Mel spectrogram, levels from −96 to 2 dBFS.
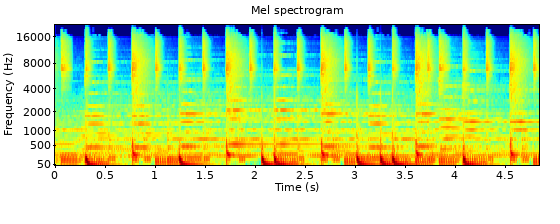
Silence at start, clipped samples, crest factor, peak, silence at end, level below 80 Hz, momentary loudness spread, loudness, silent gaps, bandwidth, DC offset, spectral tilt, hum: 0 s; 0.7%; 12 dB; 0 dBFS; 0 s; -16 dBFS; 4 LU; -12 LUFS; none; over 20 kHz; under 0.1%; -4.5 dB/octave; none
